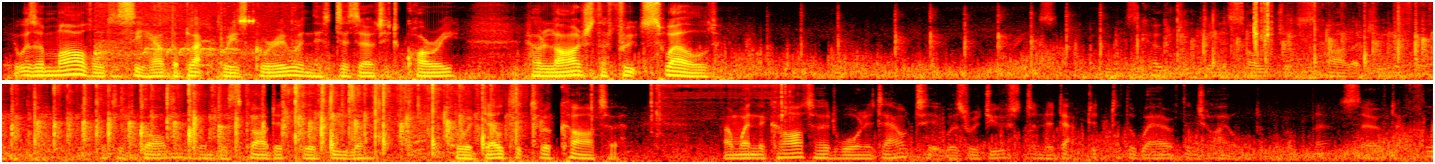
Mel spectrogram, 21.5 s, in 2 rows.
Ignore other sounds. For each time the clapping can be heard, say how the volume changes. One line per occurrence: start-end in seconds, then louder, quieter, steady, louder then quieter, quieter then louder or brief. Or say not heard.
5.7-14.8 louder.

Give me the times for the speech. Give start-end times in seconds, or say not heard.
0.1-5.4, 7.5-21.4.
